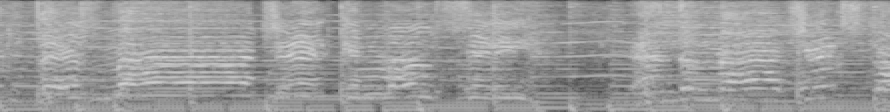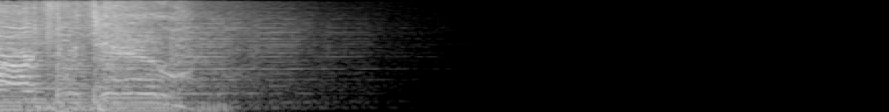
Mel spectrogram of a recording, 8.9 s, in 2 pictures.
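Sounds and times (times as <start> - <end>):
community jingles: 0.6 - 5.1.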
